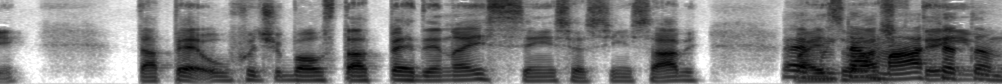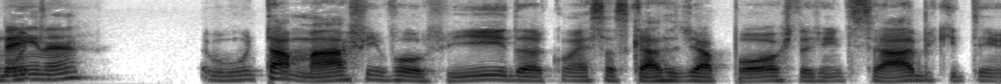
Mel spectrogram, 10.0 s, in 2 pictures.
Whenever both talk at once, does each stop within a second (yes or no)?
no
